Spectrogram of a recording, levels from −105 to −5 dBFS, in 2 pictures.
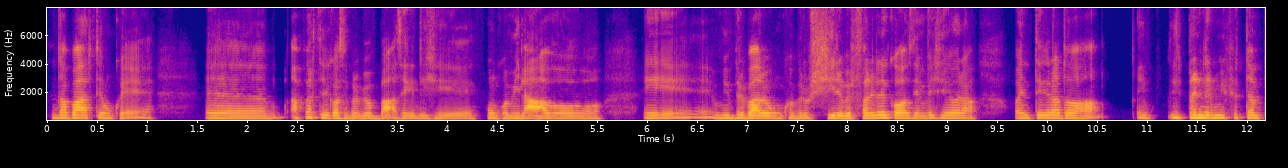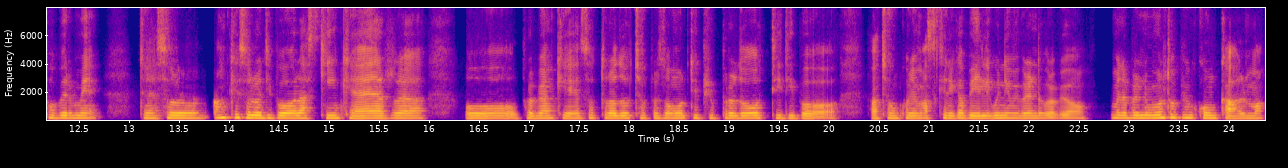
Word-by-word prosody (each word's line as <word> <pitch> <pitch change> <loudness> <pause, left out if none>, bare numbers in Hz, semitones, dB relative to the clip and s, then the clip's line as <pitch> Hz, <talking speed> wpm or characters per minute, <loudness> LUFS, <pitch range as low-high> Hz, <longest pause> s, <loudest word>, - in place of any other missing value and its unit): da 190 0 0
parte 185 0 +3
comunque 175 +3 -5 0.5
uhm, 170 0 -2
a 175 - -3
parte 205 +1 -1
le - - +1
cose 180 -1 0
proprio 170 +1 -3
base 160 +2 0
che 180 - -3
dici, 160 - -6
comunque 175 -2 -3
mi 170 - -3
lavo, 170 -1 +1 0.3
e 190 - -4
mi 180 -1 -2
preparo 180 0 +4
comunque 175 0 -4
per 175 +1 -3
uscire 175 0 +1
per 165 0 +2
fare 175 +2 0
le 200 +1 +5
cose, 180 -3 +2
invece 185 +1 -3
ora 180 -2 -1 0.4
ho - - -6
integrato 180 0 +1
a 170 - +1
mhmm, - - -15 0.4
il 175 - -10 0.2
il 195 - +2
prendermi 195 -2 +5
più 200 0 -6
tempo 185 0 0
per 180 0 +1
me, 175 0 -3 0.3
cioè 175 -2 -2
solo 175 0 +2
anche 205 +2 +2
solo 195 -3 +5
tipo 180 -1 +4
la 175 +1 +4
skincare, 175 -1 0 0.3
o 170 0 +1
proprio 175 0 -1
anche 170 -1 -2
sotto 180 +2 -6
la 170 - +6
doccia 175 +1 -1
ho - - -10
preso 170 0 -2
molti 170 +2 -1
più 180 +1 -8
prodotti, 175 +1 +1
tipo 165 - 0 0.3
faccio 160 +1 -3
comunque 170 0 -2
le - - +1
maschere 170 +1 -2
capelli, 175 -1 +2
quindi 180 0 +1
mi 175 - -3
prendo 170 0 0
proprio 90 0 -2 0.2
me 190 -2 -1
le 180 - +2
prendo 185 0 +2
molto 200 +2 +4
più 195 0 -1
con 185 -2 +1
calma. 165 0 +1
175 Hz, 180 wpm, -24 LUFS, 170-185 Hz, 0.5 s, la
